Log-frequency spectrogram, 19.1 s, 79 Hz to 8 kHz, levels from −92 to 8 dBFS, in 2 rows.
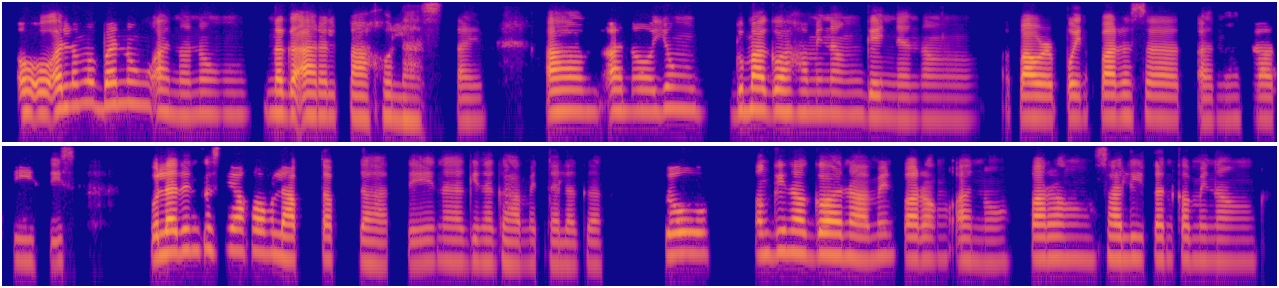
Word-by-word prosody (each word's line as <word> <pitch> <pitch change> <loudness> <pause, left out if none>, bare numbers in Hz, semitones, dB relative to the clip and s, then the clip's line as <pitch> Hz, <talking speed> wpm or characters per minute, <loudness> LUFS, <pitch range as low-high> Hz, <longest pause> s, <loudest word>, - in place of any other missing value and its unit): Oo, 205 -1 +4
alam 265 +5 +4
mo 285 - 0
ba 275 +2 +4
nung 285 -1 -5
ano, 195 -2 -2
nung 200 0 -10 0.2
nag-aaral 200 -2 +5
pa 185 -1 +2
ako 190 -1 -5
last 170 -2 -8
time, 170 0 -7 0.5
um, 220 +1 +5 0.2
ano 220 0 +1
yung 230 -1 -7 0.2
gumagawa 225 0 +5
kami 210 -1 -7
ng 200 -1 -7
ganiyan 180 -2 -4
ng, 175 0 -11 0.6
PowerPoint 185 0 +5
para 190 0 +4
sa 180 -2 -2 0.2
ano, 170 +1 -9
sa 175 0 -3
thesis, 185 -1 -11 0.6
wala 230 +4 +9
din 255 0 -2
kasi 265 -1 -4
akong 245 -2 +1
laptop 200 -1 0
dati 175 0 -7
na 185 -1 -7
ginagamit 175 -1 -8
talaga. 170 0 -10 0.5
So, 230 +1 0 0.4
ang 225 - -1
ginagawa 230 -2 +4
namin 210 +1 -2
parang 195 -2 0
ano 180 -1 -8
parang 200 -1 -1
salitan 200 -1 -3
kami 190 -1 -8
ng 185 0 -10
200 Hz, 140 wpm, -22 LUFS, 185-220 Hz, 0.6 s, wala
